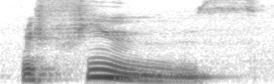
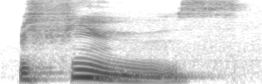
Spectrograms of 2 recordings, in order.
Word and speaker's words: refuse: okay so to refuse notice the stress is on the second syllable okay refuse try and repeat after me refuse this basically means to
